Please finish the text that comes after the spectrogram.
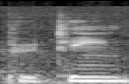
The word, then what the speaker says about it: poutine: looking forward to whatever that is is it poutin did I pronounce is that right poutine yeah um Cory is very much looking forward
